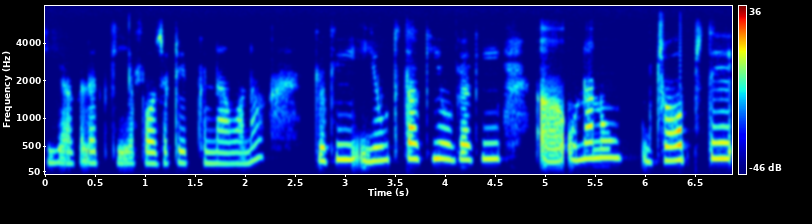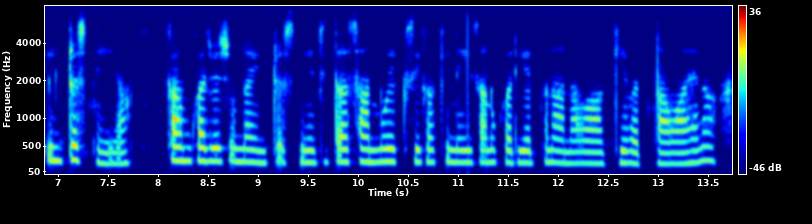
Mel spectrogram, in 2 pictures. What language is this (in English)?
Punjabi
